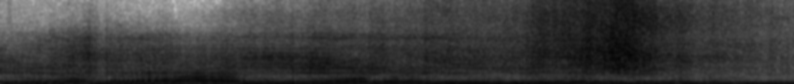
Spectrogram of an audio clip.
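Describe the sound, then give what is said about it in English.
A custom motorcycle powered by two BMW Boxer engines stacked on top of each other revs up and down repeatedly, its deep harmonic growl rising and falling in pitch, loud with no talking. “It's two of the, like, BMW Boxer engines kind of stacked on top of each other.”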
